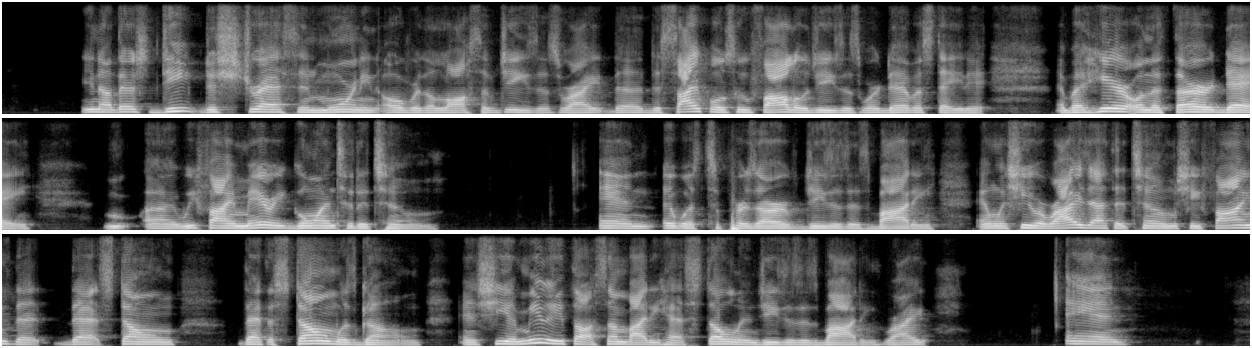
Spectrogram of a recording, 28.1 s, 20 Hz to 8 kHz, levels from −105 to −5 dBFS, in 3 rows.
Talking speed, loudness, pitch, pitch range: 150 wpm, -20 LUFS, 155 Hz, 145-170 Hz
